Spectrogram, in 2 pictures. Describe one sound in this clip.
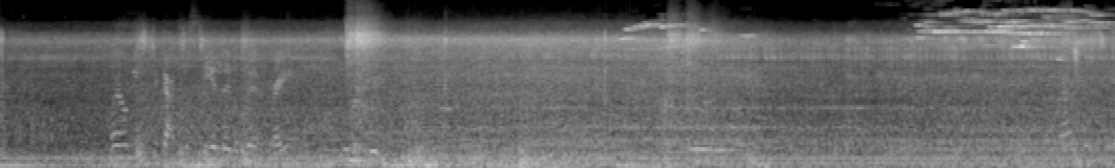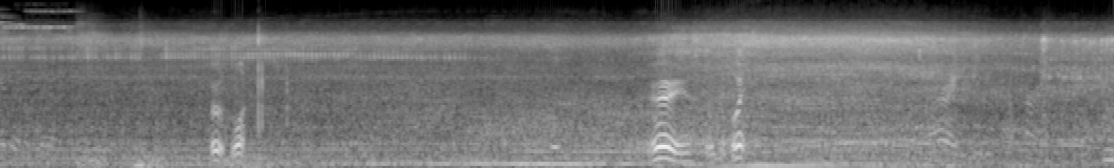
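A garbage truck's engine rumbles steadily a little way off.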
